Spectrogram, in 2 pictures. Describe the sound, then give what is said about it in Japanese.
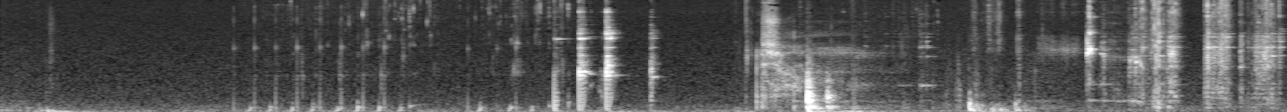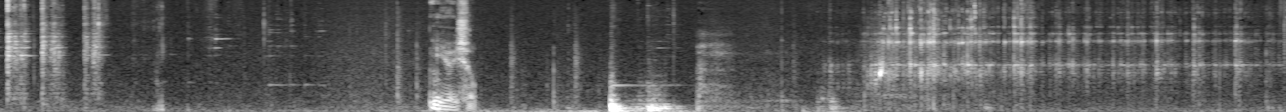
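Busker Irish whiskey poured over ice in a glass: clinking ice cubes, a glugging pour and bright glassy rattles, arriving in uneven bursts with quiet pauses, and a brief spoken grunt of effort. “飲み物は今、グラスに氷だけ持ってきました。これに、この間、この間うちから飲んでいるこのバスカー。バスカーというアイリッシュウイスキーを”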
